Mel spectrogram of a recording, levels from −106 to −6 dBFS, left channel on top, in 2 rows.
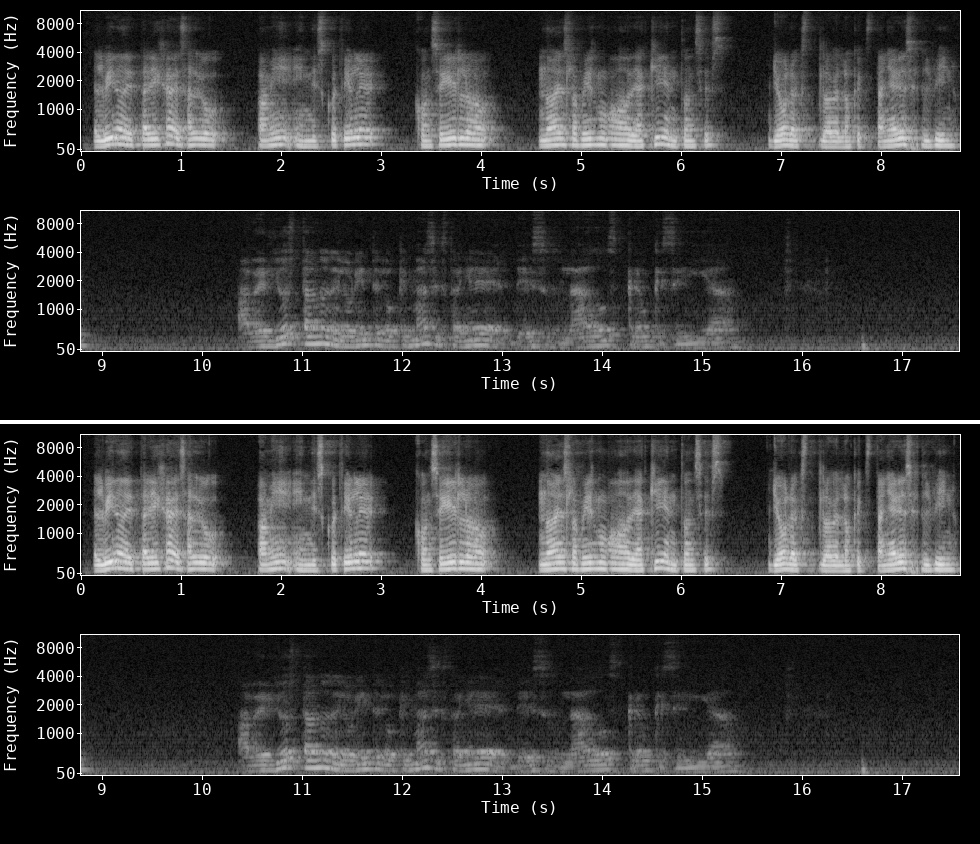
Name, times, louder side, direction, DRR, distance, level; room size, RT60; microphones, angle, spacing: voice 1, 0.1-1.5 1.8-3.0 3.3-4.1 4.6-6.4 6.9-8.8, right 2 dB, 70° right, 0.9 m, -25 dB
voice 2, 10.4-15.4, right 1 dB, 60° left, 8.0 m, -43 dB
15.5 x 10.5 x 4.7 m
head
